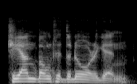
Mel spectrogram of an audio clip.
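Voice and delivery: usual speaking voice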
